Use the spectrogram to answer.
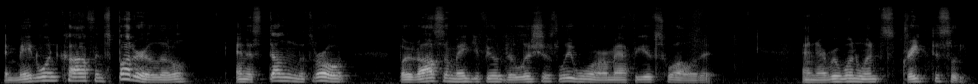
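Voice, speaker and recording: An older man reads a children's story aloud as an audiobook narrator. His pitch sits in a middle range, and he tells the tale expressively. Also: moderate pace, dark tone. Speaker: audiobook reader.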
